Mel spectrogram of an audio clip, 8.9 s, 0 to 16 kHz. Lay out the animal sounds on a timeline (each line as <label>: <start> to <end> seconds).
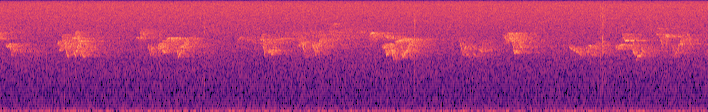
Red-eyed Vireo (Vireo olivaceus): 0.0 to 8.9 seconds
Eastern Wood-Pewee (Contopus virens): 2.9 to 3.9 seconds
Black-throated Blue Warbler (Setophaga caerulescens): 3.2 to 4.7 seconds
